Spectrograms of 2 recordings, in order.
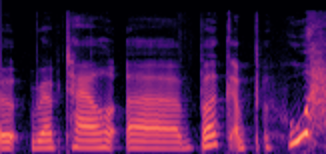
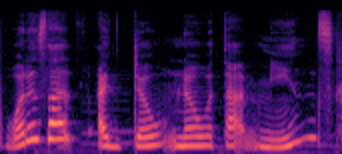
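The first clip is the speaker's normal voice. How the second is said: baffled; 4 semitones higher, 3 dB quieter than usual. Retold or imitated. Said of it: "and I'm like".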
